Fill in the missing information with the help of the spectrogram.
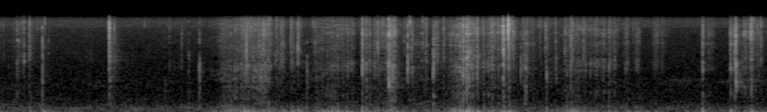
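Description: A solid white soap bar held in the hand is sliced and shaved with a metal blade, with chunks and curls falling away. Quiet, crisp crackling and scraping cuts run throughout, with sharp bright snaps over a low rustling bed.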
